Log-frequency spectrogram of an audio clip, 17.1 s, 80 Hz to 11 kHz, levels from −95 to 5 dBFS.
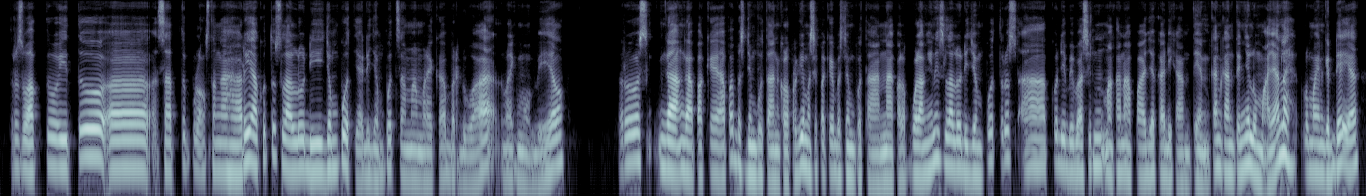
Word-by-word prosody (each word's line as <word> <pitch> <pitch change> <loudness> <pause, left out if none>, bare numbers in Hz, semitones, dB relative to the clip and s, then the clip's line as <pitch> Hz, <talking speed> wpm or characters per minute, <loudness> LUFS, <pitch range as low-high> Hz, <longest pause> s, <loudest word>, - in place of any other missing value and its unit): terus 165 -1 -5
waktu 165 +2 +1
itu, 215 0 +6
eee, 160 0 +4
Sabtu 155 +3 -3
pulang - - -6
setengah 150 -1 -3
hari 160 +7 +4
aku 200 +4 -5
tuh 225 - -5
selalu 160 -5 +2
dijemput 155 +1 0
ya, - - -5
dijemput 135 +4 -6
sama 130 -2 -4
mereka 120 0 -5
berdua 115 -3 -2
naik 65 - -7
mobil. 120 - -2 0.7
Terus 190 +4 +1
enggak 160 -3 +6
enggak 145 -2 +3
pakai 140 +1 -4
apa 140 +9 -2
bus 175 -6 -5
jemputan, 135 -3 0
kalau 125 0 -3
pergi 150 +5 +1
masih 155 -4 0
pakai 145 0 -6
bus 135 - -4
jemputan. 125 -4 -3
Nah, 120 - +2
kalau - - -6
pulang 140 -2 +1
ini 170 +7 0
selalu 170 -5 +1
dijemput, 145 +5 -3
terus 210 0 -5
aku 85 - -3
dibebasin 165 +1 -1
makan 145 0 -2
apa 135 +1 -5
aja, 130 - -2
Kak, - - -3
di - - -5
kantin 115 -1 -4
kan 165 - -3
kantinnya 150 +3 +1
lumayan 140 - +3
lah, 190 -7 +3
lumayan 150 -1 -1
gede 160 +3 +3
ya, - - +1
150 Hz, 190 wpm, -23 LUFS, 135-165 Hz, 0.7 s, itu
